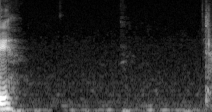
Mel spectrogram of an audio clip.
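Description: Near silence after the end of a spoken word: a faint low hum of room tone and a few tiny clicks.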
